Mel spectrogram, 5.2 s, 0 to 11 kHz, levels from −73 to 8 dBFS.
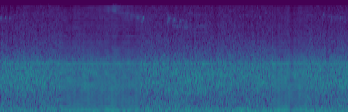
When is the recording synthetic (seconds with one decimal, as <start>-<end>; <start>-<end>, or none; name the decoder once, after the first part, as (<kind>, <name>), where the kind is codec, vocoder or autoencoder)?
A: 0.9-2.1 (vocoder, Vocos); 4.1-4.6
